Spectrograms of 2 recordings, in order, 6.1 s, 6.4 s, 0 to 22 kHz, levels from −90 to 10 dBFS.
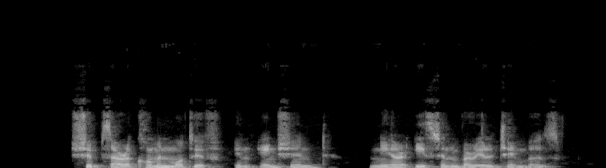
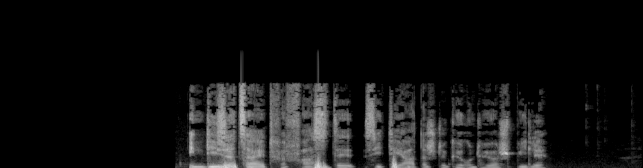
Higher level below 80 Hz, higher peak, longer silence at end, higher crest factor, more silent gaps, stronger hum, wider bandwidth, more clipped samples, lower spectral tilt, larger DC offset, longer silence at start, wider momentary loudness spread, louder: second, -60 dBFS vs -40 dBFS; second, -4 dBFS vs 0 dBFS; second, 0.5 s vs 1 s; about the same, 18 dB vs 22 dB; first, 3.65-3.69 s vs none; neither; second, 7.8 kHz vs 11.5 kHz; neither; first, -5.5 dB/octave vs -3.5 dB/octave; neither; second, 0.7 s vs 1.9 s; second, 12 LU vs 20 LU; second, -22 LUFS vs -18 LUFS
